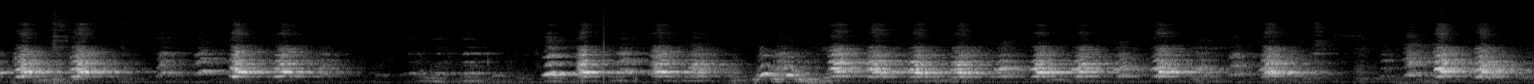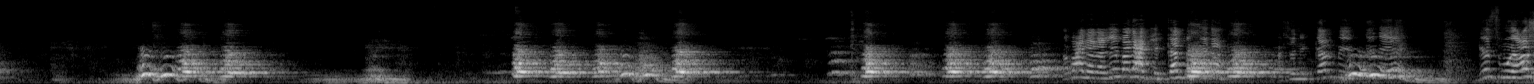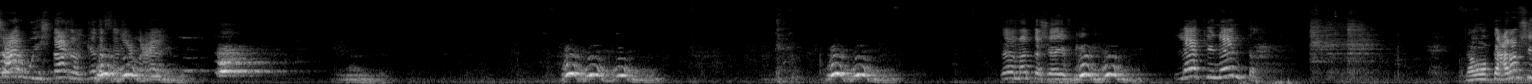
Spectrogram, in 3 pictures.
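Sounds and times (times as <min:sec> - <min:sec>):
dog barking: 0:00.0 - 0:03.6, 0:05.4 - 0:13.3, 0:14.0 - 0:15.5, 0:16.7 - 0:18.2, 0:20.4 - 0:22.7, 0:23.6 - 0:26.0, 0:27.2 - 0:28.2, 0:28.8 - 0:29.4, 0:31.6 - 0:33.5, 0:36.3 - 0:37.0, 0:38.9 - 0:39.6, 0:41.4 - 0:42.1.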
